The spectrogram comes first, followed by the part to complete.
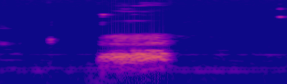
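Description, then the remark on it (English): A dog lets out a short, low half-growl lasting under a second, fairly loud, with a faint low hum in the background and no talking. “You know what those half growls are”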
